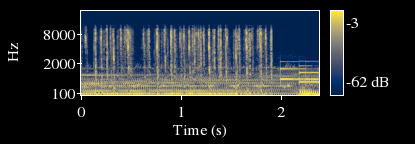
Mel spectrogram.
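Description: Rapid keyboard typing sound effect, about a dozen clicks a second, laid over steady background music; the typing stops just before the end.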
